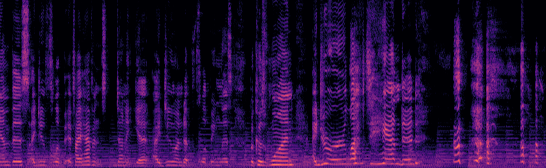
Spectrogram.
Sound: laughing

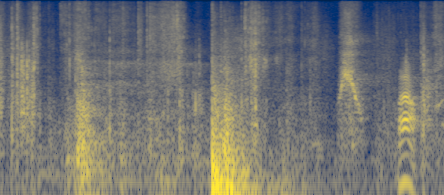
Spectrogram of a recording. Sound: hood thudding

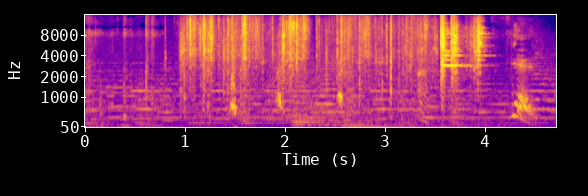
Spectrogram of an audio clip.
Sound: weapon swishing

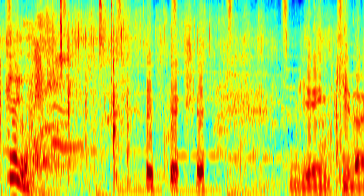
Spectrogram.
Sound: laughs

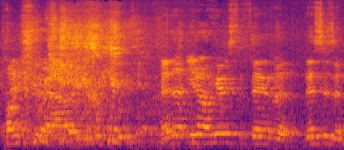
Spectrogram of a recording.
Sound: audience chuckles

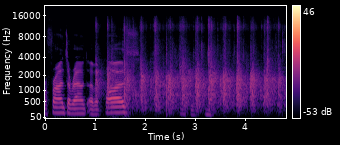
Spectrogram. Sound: audience applauds

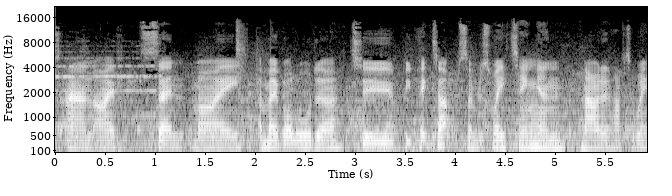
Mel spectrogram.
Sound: none

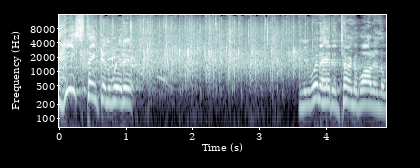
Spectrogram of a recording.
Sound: congregation applauding

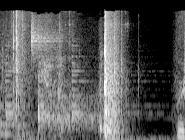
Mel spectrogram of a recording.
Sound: thud

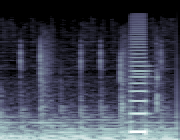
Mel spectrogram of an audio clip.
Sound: buzzer

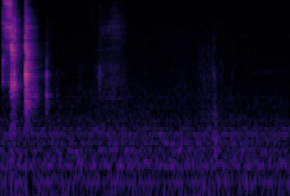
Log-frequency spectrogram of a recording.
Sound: can cracking

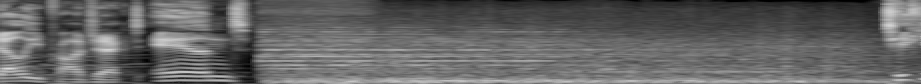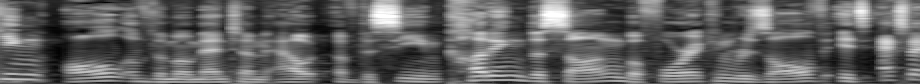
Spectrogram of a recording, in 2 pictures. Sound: train Sound

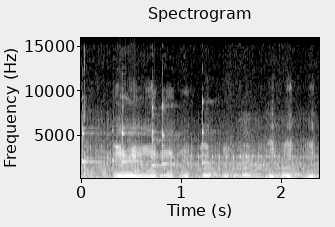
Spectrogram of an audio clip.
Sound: laughing nervously

